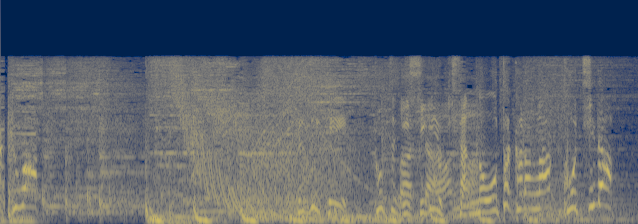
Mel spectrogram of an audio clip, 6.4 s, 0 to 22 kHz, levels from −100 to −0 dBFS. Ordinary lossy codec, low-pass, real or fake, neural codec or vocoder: none; none; real; none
